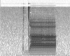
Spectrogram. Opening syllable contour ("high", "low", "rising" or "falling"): high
